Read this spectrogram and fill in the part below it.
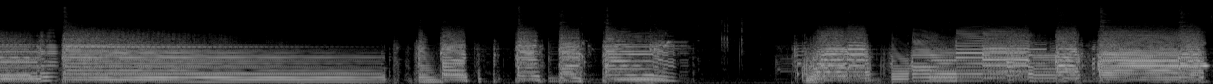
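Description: A new electric guitar pushed into distorted overdrive breakup, with a long sustained crunchy chord, then choppy staccato strums and a short pause before dense, gritty chords ring out again, loud and up close with no talking.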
